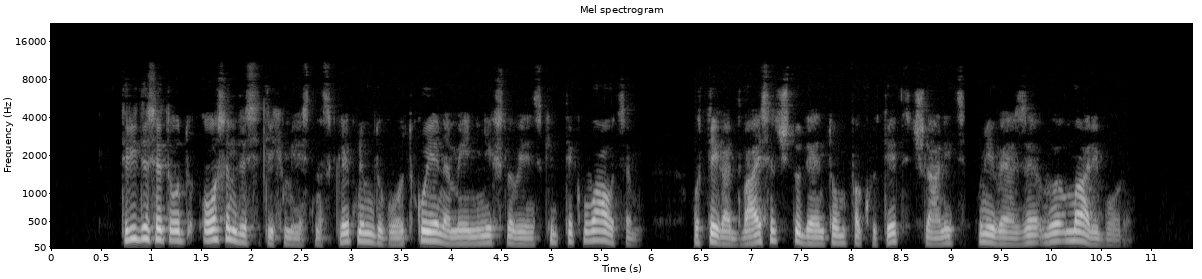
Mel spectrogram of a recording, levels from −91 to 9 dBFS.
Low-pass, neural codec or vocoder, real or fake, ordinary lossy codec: 10.8 kHz; none; real; none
